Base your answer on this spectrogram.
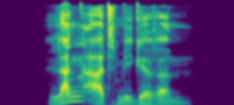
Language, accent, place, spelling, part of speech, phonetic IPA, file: German, Germany, Berlin, langatmigerem, adjective, [ˈlaŋˌʔaːtmɪɡəʁəm], De-langatmigerem.ogg
- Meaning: strong dative masculine/neuter singular comparative degree of langatmig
